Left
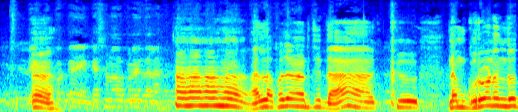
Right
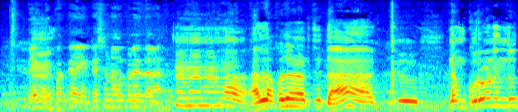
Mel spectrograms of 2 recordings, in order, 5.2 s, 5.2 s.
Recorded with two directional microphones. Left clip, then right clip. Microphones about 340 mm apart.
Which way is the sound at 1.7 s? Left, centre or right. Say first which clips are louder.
Left 19 dB; centre.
